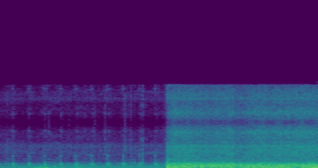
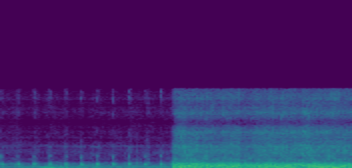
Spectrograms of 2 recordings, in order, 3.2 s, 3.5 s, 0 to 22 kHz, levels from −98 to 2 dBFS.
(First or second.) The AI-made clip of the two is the second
